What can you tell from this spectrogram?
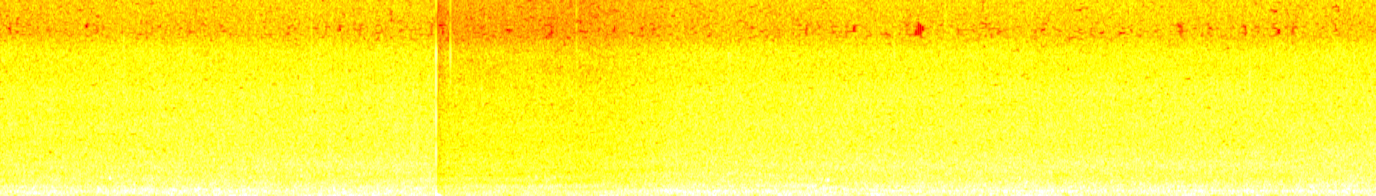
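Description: Floodwater of a swollen creek rushing, a steady wash of noise, with one sharp click a little over three seconds in.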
